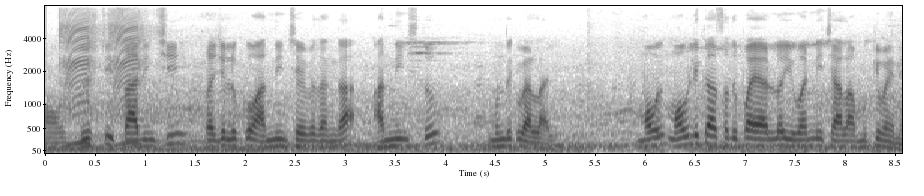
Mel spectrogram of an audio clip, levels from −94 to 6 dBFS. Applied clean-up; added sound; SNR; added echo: none; none; none; none.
